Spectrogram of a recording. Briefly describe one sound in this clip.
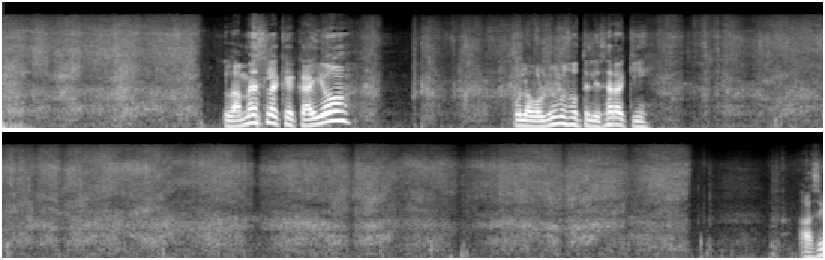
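A hand float scrapes and rubs across wet concrete.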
